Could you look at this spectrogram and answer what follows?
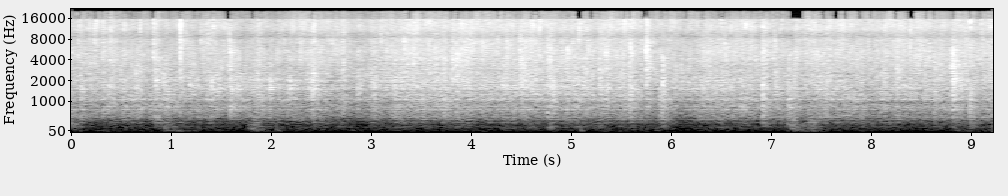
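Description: Leafy greens wilting in a hot pan for an African coconut curry, a steady dense sizzle and crackle running throughout with occasional soft stirring and pressing sounds from a spatula.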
